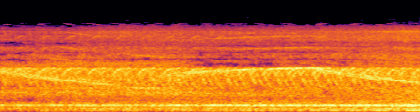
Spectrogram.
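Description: Police siren in slow wail mode, its pitch sinking, climbing back, holding and sinking again over several seconds, over a steady low hum.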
